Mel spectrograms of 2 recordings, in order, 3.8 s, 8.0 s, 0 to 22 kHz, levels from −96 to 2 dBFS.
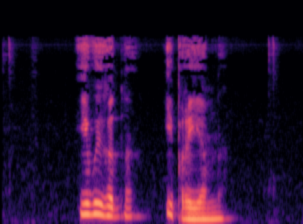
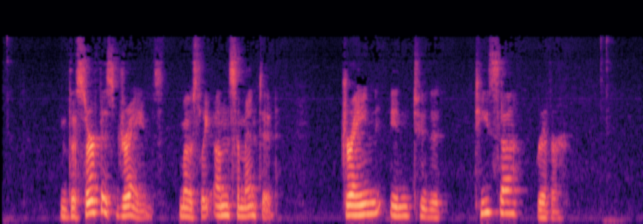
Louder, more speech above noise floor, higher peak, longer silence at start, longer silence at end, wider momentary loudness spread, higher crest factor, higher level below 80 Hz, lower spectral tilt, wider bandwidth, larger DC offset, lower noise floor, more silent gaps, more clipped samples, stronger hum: second, -24 LUFS vs -21 LUFS; first, 49 dB vs 40 dB; second, -6 dBFS vs -2 dBFS; first, 0.95 s vs 0.75 s; about the same, 0.9 s vs 0.95 s; about the same, 16 LU vs 16 LU; about the same, 20 dB vs 20 dB; first, -44 dBFS vs -60 dBFS; about the same, -6 dB/octave vs -5 dB/octave; about the same, 11.5 kHz vs 11.5 kHz; neither; first, -71 dBFS vs -61 dBFS; neither; neither; neither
